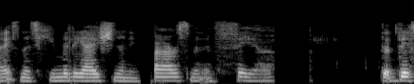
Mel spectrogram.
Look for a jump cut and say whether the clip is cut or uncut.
uncut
